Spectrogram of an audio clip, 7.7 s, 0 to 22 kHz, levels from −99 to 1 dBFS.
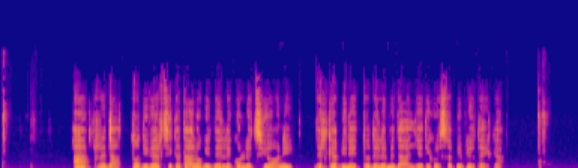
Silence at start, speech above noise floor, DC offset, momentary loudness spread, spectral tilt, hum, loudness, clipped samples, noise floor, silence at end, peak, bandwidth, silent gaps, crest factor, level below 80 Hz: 0.05 s; 47 dB; under 0.1%; 12 LU; -4 dB/octave; none; -27 LUFS; under 0.1%; -73 dBFS; 0.45 s; -4 dBFS; 13.5 kHz; none; 24 dB; -66 dBFS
